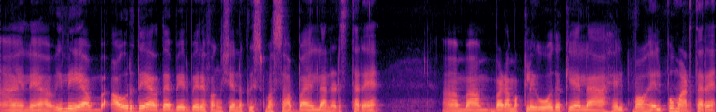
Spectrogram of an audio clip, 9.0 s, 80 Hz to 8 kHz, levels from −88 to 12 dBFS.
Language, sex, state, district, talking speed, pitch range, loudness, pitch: Kannada, female, Karnataka, Shimoga, 115 wpm, 145-160 Hz, -14 LUFS, 150 Hz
